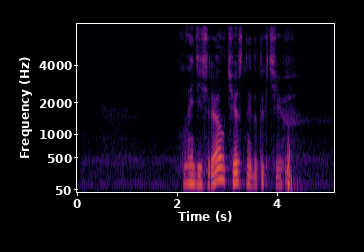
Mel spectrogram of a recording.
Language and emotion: Russian, neutral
